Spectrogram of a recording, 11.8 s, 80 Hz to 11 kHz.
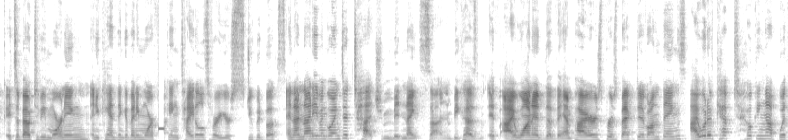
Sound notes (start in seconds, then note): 2.3 beep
